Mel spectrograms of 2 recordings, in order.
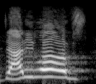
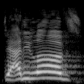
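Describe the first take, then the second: First: It is said louder, almost calling out. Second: It is said at a normal, softer volume.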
